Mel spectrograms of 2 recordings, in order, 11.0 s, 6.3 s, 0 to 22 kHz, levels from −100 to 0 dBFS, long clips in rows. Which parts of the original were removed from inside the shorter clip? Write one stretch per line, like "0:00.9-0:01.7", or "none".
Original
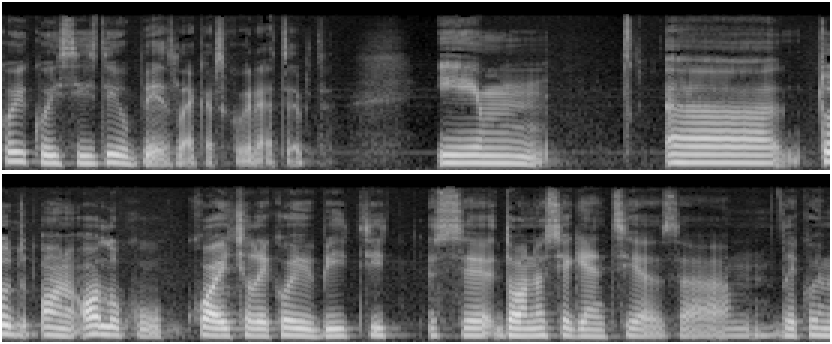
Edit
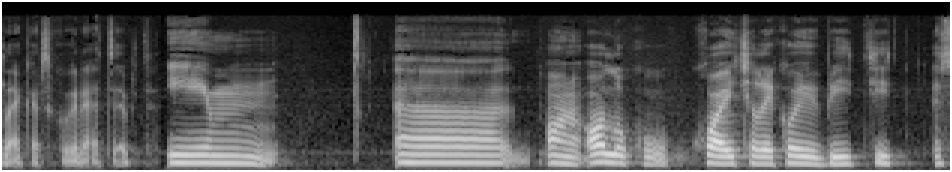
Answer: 0:02.2-0:02.9
0:05.4-0:05.7

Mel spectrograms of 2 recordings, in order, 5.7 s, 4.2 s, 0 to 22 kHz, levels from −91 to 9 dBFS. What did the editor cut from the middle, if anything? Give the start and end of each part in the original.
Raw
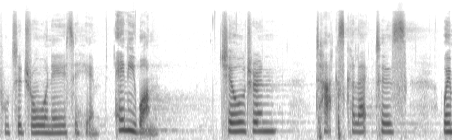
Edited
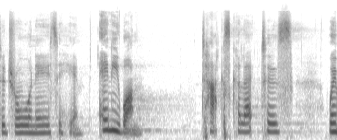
0:02.6-0:03.8

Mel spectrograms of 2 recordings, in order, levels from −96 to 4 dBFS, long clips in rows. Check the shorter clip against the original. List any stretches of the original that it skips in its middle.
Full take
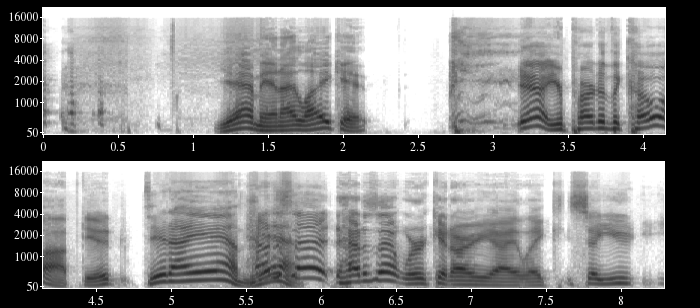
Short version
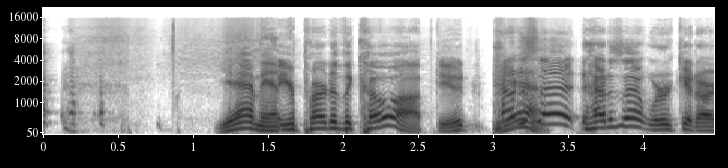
0:01.6-0:03.3
0:04.8-0:05.5

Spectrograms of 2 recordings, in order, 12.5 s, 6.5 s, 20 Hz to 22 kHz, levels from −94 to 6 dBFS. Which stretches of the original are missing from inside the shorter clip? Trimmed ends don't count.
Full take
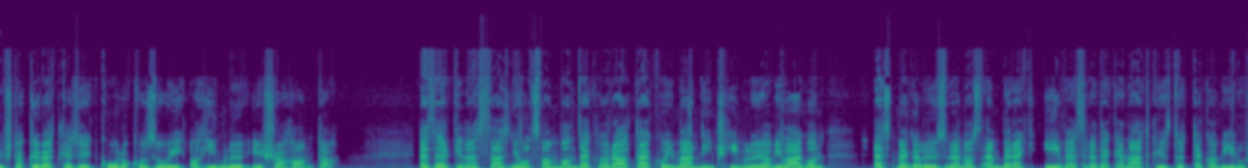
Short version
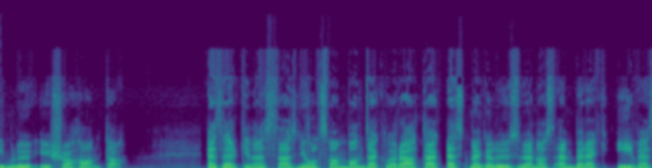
0:06.5-0:08.7

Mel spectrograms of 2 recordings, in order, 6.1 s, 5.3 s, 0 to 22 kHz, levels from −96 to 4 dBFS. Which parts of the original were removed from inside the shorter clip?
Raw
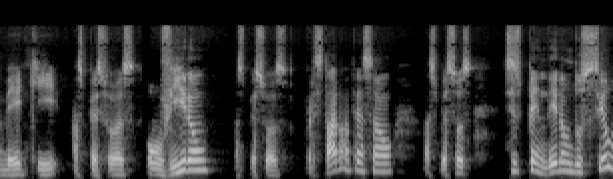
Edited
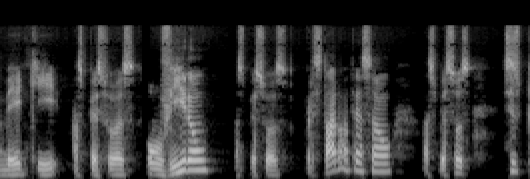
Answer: none

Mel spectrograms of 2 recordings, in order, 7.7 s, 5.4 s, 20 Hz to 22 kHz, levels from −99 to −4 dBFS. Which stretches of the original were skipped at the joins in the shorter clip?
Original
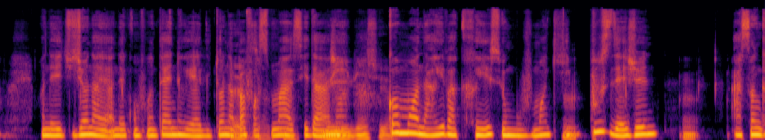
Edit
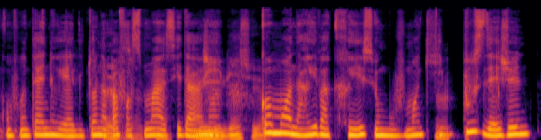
none

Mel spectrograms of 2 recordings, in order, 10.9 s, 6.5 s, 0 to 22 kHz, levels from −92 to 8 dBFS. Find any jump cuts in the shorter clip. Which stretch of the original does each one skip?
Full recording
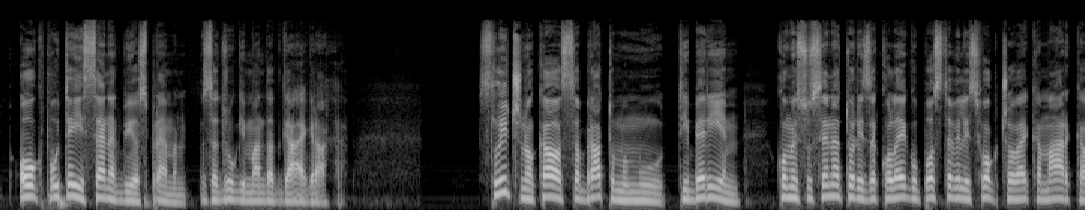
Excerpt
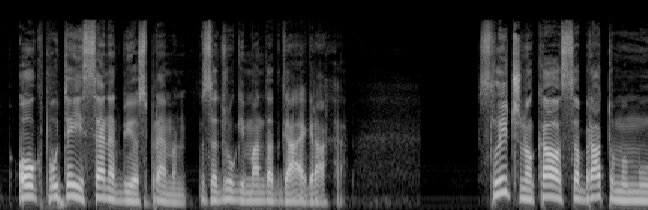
none

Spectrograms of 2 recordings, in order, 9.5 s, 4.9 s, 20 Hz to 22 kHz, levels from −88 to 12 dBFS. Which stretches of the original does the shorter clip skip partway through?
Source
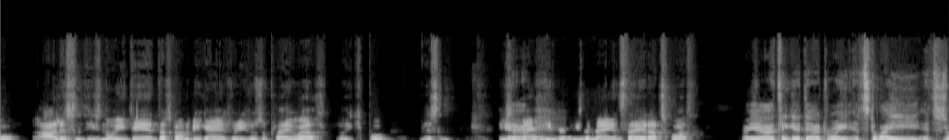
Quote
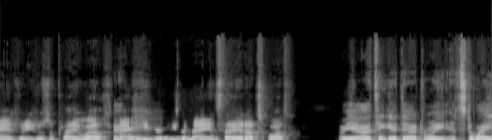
0:03.3-0:05.2

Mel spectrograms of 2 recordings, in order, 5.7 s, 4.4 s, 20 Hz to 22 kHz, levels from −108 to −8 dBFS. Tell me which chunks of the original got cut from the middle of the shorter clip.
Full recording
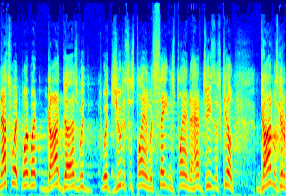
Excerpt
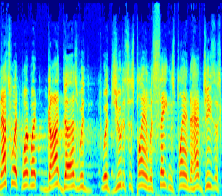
none

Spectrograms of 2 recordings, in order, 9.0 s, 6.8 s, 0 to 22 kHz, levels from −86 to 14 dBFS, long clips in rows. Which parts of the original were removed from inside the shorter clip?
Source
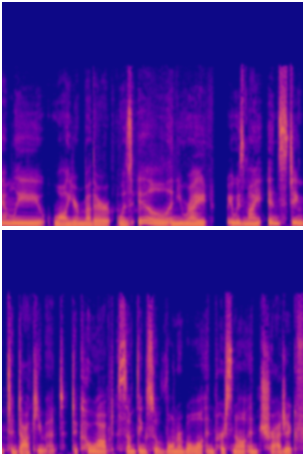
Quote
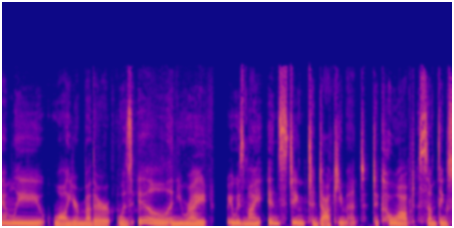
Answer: none

